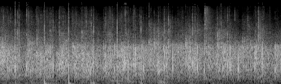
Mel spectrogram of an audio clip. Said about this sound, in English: Let's give Sebastian a round of applause.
